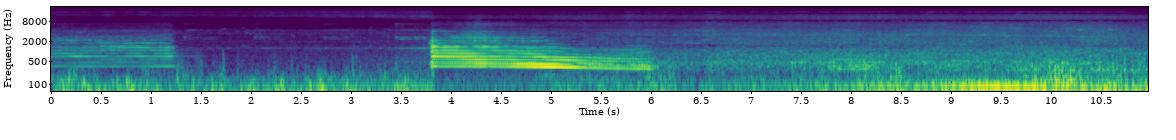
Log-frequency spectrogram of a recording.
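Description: ACE commuter train sounding its horn as it approaches and passes. One blast ends about a second in, then a longer, louder blast about four seconds in falls in pitch as the train goes by. After that comes the rumble of the double-deck coaches and the trailing locomotive rolling past, growing louder near the end.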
